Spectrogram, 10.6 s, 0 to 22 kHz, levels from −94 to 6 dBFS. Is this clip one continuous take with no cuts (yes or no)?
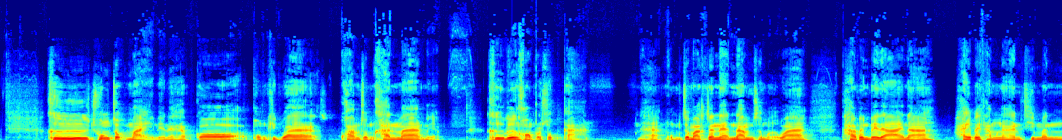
yes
